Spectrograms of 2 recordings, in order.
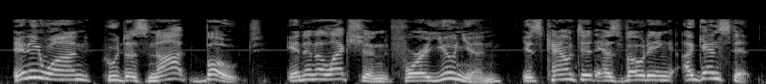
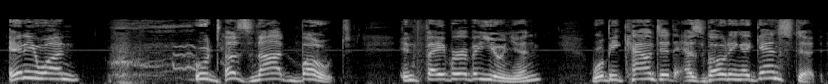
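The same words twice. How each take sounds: First: Said in the usual way. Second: "Anyone who does not vote" spaced out slowly and pitched much higher, each chunk pressed; slow emphatic repeat. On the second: Shown as a demonstration. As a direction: hammer home each phrase, pausing between them. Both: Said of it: "Do you get that?".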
